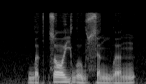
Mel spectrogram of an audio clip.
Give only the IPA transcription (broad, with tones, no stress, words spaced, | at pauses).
wɐ˨˥k̚t͡sɔː˥jwo˨˩w sɐ˨ŋwɐ˨˥ŋ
